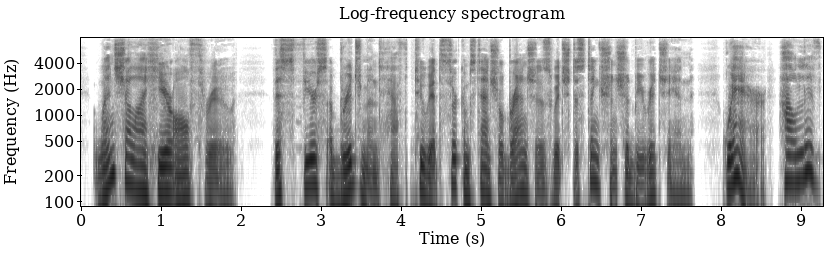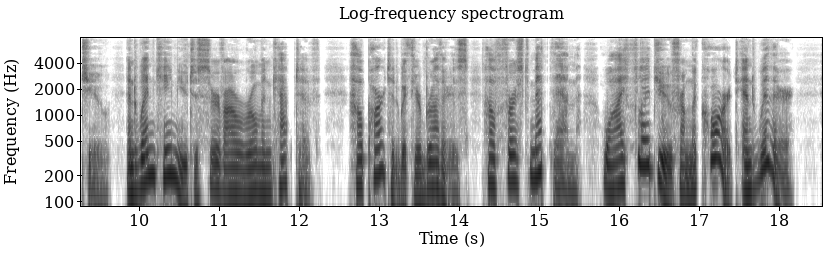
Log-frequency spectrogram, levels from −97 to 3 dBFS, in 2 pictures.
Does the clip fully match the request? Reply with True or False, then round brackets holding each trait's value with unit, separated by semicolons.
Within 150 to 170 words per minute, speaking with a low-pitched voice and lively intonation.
True (160 wpm; 125 Hz; 7.6 semitones)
